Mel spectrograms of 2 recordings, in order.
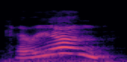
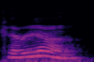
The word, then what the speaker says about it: Carrion: Siri and going hmm how do you really say it Carrie Anne carrion you said it before and I missed it sorry thank you at arrows pronounced carrion cool okay well I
